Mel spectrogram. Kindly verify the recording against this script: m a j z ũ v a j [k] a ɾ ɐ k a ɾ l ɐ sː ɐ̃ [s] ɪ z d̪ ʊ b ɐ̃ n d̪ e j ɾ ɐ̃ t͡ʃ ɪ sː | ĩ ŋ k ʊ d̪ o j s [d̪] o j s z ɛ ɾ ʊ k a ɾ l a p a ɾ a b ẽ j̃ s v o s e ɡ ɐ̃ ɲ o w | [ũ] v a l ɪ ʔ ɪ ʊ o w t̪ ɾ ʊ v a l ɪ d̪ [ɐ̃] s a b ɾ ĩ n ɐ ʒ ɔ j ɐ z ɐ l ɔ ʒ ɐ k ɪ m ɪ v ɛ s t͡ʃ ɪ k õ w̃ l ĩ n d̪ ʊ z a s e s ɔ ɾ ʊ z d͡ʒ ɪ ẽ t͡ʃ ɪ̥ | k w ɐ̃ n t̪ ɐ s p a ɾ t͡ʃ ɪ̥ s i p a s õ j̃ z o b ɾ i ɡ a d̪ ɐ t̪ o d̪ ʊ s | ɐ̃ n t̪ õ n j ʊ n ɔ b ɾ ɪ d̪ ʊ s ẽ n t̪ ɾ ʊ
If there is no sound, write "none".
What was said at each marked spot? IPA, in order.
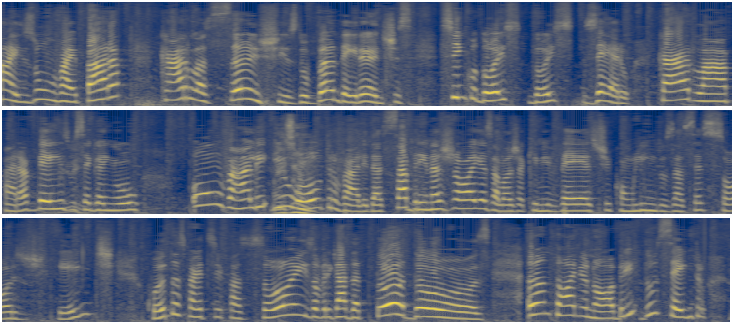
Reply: p, ʃ, d̪, ũ, ɐ

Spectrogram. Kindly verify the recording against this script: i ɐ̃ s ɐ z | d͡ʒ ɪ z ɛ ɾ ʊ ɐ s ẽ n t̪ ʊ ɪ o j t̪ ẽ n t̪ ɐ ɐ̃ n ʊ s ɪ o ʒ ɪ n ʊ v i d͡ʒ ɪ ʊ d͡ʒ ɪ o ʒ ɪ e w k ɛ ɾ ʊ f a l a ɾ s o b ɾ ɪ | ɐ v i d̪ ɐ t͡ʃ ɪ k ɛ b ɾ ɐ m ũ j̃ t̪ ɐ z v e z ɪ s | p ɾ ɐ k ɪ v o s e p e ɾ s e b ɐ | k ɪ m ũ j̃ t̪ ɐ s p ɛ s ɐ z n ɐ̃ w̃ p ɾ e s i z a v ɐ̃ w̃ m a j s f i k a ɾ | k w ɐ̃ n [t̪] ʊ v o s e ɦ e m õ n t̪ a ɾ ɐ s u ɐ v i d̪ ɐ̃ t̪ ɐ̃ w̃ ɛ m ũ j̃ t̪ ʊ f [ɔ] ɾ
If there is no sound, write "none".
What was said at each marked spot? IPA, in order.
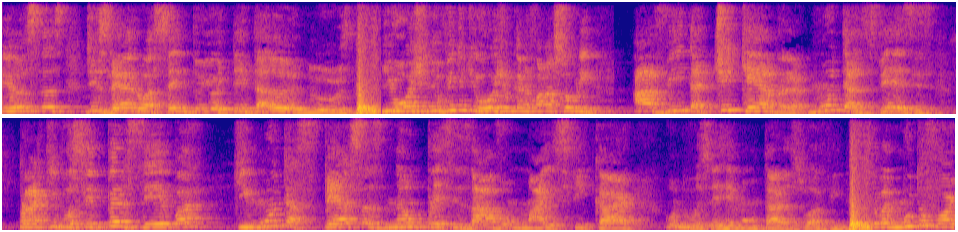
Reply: d̪, ɔ

